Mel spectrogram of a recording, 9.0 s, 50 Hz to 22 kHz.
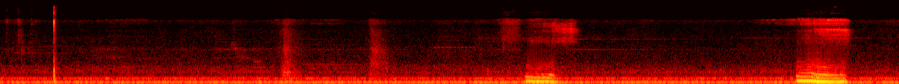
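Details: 10-week-old chocolate Labrador puppy sleeping on the couch: two short, low, buzzing snores a few seconds apart over a steady background hum; snoring.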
